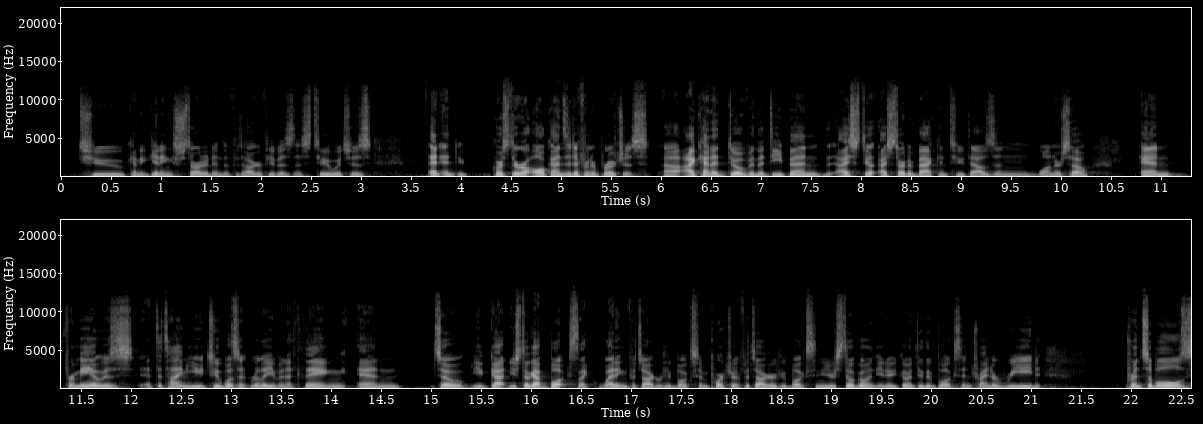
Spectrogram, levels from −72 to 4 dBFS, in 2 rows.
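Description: A speech recording with no technical faults to be heard anywhere in it.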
